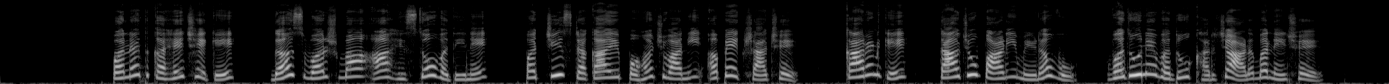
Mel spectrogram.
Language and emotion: Gujarati, neutral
